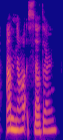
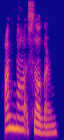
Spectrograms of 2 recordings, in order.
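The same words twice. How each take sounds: First: Said in the usual way. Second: Slow, slipped-in Southern accent. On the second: Real, not acted. A Southern accent slipping out while denying being Southern. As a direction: let a Southern accent creep in by accident. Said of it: "Most Southern way you could have said that".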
